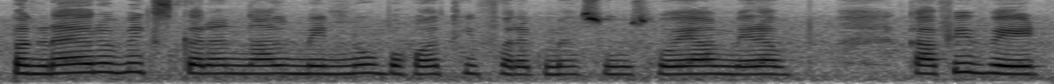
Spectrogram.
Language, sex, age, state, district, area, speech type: Punjabi, female, 18-30, Punjab, Faridkot, urban, spontaneous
